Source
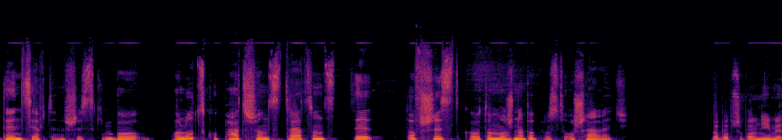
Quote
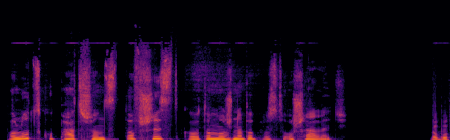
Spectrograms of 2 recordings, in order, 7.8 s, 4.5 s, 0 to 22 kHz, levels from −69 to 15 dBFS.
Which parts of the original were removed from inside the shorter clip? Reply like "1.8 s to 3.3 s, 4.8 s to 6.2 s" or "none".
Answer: 2.8 s to 4.0 s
